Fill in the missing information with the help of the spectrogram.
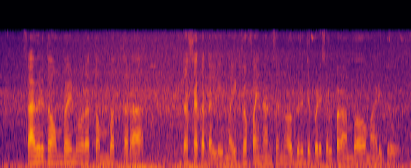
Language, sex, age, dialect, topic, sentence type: Kannada, male, 18-24, Mysore Kannada, banking, statement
